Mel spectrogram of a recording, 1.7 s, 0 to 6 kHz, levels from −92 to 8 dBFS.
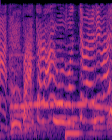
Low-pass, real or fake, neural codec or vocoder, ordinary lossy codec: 5.4 kHz; real; none; none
